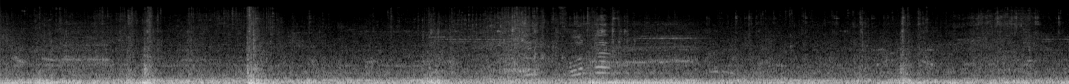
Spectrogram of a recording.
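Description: Auto-rickshaw's small engine running steadily with road noise, heard from inside the open-sided cab. There are two sharp knocks, about a second and a half and two and a half seconds in.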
